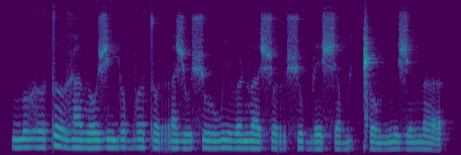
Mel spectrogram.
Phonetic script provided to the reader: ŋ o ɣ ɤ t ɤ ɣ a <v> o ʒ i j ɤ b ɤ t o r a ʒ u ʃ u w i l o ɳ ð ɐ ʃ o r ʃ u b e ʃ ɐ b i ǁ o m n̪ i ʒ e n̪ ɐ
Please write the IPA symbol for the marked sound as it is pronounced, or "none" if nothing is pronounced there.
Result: ð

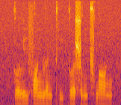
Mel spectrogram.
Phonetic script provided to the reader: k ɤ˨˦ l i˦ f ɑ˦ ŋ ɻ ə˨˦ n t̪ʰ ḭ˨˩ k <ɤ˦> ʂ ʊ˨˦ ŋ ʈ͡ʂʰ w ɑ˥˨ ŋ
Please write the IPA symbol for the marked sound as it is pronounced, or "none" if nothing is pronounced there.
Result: ɤ˨˦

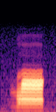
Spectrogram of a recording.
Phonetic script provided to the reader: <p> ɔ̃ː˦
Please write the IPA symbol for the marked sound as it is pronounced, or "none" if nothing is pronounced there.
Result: b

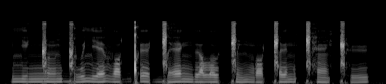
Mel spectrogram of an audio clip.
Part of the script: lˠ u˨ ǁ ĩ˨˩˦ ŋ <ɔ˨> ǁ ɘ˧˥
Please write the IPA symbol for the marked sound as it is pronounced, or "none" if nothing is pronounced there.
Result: ɔ˨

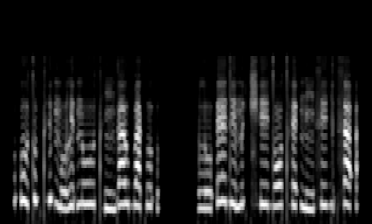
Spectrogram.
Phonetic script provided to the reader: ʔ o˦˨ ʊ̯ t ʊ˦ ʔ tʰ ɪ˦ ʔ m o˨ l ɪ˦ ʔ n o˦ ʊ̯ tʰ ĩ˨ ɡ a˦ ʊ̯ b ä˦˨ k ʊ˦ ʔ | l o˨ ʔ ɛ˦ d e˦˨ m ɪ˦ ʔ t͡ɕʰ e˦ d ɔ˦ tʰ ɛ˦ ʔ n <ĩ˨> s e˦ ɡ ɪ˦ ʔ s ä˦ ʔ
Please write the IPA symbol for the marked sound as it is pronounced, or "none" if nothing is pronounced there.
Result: ĩ˨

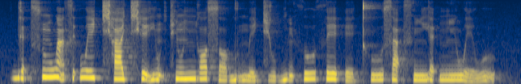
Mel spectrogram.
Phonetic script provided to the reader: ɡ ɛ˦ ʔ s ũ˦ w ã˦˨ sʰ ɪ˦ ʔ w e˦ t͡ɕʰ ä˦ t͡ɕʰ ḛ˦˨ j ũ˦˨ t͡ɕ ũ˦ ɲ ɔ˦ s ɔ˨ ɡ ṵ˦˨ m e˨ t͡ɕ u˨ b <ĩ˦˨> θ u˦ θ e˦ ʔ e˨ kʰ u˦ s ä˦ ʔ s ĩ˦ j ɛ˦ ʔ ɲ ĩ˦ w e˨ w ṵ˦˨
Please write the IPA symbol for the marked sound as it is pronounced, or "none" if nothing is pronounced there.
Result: ĩ˦˨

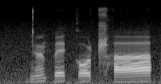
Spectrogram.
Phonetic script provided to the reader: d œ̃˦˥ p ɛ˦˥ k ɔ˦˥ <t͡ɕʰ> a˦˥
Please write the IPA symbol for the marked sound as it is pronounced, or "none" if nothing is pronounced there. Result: ʈ͡ʂʰ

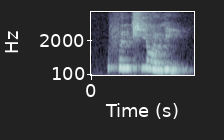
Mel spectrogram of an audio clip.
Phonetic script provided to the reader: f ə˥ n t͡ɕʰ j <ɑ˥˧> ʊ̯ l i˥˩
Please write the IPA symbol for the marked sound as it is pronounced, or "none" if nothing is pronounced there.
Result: ɑ˥˧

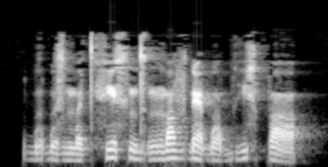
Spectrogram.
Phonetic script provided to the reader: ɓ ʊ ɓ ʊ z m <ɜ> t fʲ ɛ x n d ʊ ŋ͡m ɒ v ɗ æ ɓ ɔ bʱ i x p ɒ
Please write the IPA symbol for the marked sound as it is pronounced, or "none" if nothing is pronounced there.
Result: ɜ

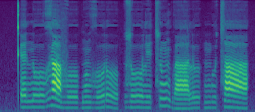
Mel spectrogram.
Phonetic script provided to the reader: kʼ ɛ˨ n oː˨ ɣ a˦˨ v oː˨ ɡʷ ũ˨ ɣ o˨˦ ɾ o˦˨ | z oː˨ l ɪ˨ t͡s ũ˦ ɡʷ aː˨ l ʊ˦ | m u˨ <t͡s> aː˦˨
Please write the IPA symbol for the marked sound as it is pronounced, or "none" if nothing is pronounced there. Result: t͡s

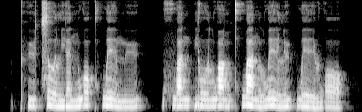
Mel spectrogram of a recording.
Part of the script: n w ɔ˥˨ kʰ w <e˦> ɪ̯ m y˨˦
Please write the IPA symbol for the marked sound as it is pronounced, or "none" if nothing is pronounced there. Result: e˥˨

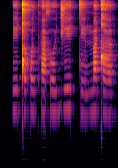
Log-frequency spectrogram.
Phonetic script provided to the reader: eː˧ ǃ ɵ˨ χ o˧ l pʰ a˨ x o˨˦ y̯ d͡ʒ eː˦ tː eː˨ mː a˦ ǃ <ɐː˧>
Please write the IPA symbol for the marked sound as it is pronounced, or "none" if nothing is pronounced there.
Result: ɐː˧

